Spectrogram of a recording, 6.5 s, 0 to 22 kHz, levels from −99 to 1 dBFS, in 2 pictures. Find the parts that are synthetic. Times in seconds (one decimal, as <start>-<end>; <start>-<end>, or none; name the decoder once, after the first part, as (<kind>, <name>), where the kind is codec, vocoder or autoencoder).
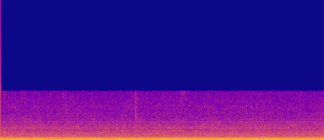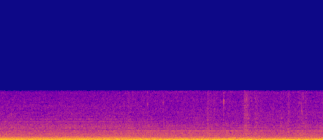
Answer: none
